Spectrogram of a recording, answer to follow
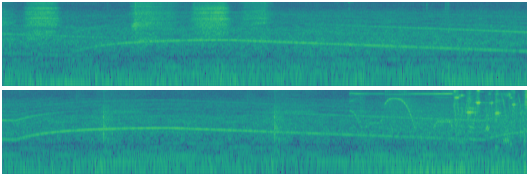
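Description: Emergency vehicle siren in a slow wail: the pitch sweeps quickly up and then falls slowly, about every four seconds, twice over, above a low steady hum.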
